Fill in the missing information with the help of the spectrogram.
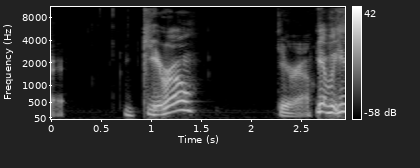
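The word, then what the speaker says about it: Gero: Gro.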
